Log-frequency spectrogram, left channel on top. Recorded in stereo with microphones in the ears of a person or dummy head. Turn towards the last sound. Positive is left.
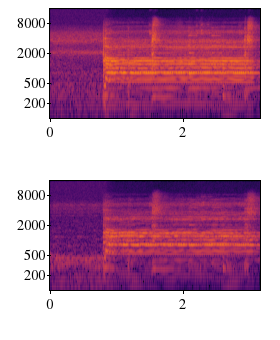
turn(degrees=50)  # may be behind; listen again after turning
